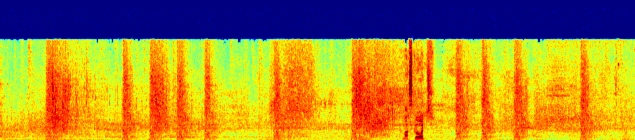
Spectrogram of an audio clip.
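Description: Loud explosions burst.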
